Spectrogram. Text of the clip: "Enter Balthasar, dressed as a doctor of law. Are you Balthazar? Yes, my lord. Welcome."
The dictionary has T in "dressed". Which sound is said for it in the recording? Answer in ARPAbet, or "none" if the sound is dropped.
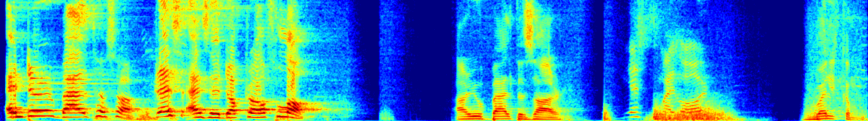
none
